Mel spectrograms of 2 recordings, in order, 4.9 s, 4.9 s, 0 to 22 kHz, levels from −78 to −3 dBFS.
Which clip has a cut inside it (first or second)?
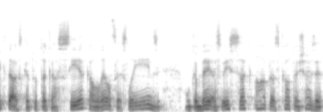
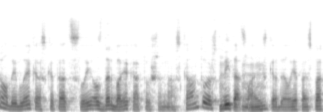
second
